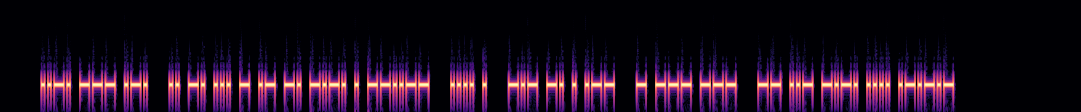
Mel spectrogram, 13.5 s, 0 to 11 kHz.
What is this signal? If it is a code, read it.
Morse code, heard as a keyed tone, about 32 wpm, 700 Hz. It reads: FOR INSTANCE, HE KNEW TOO MUCH.
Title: Sentences from Top 1000 Words - Review Part 5 - 30wpm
